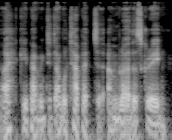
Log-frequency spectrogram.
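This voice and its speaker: A man's voice: on the low side, wildly swooping pitch, quick pace, vocal fry, a little mellow, husky. A man giving rambling, self-mocking commentary over his own gameplay. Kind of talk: casual let's-play commentary.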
